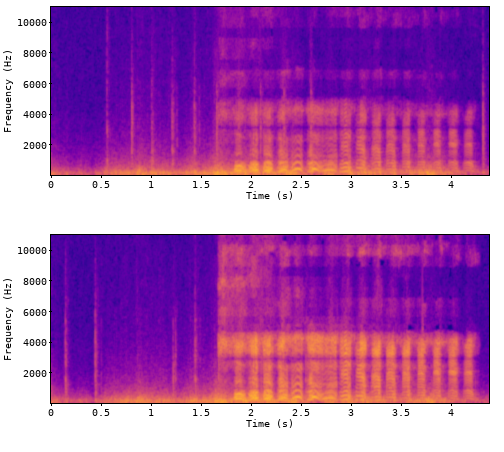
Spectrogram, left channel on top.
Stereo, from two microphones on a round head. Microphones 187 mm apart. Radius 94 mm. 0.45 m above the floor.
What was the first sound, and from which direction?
Laughter, 80° right.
